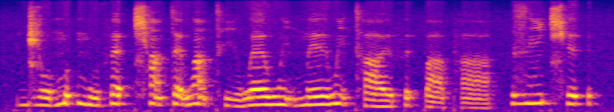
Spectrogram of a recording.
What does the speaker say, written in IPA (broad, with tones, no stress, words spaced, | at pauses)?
d͡ʑo˨ mʊ˦ʔmu˨θɛ˦ʔt͡ɕʰã˦˨ tɛ̰˦˨wã˦˨tʰi˨wɛ˦ wĩ˦˨ me˦ɪ̯wĩ˦˨tʰa˨ɪ̯ θɪ˦ʔpä˨pʰä˨ | zĩ˦t͡ɕʰɪ˦ʔ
